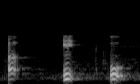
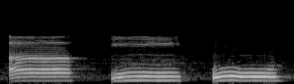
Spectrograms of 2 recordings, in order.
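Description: First: Each vowel is cut off short and abruptly. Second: Each vowel is drawn out and lengthened. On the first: "This is the jerking of the sound. This is incorrect" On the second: "we are actually adding another letter"

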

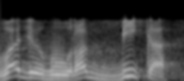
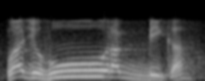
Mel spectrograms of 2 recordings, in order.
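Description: First: The vowel after the h is kept short. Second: The vowel after the h is stretched long. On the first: The speaker calls it right. "حرکات کو بغیر کھینچے بغیر جھٹکا دیے معروف پڑھتے ہیں" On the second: The speaker calls it wrong. "تو ہا کی پیش کو لمبا کر دیا تو غلط ہو جائے گا"

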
